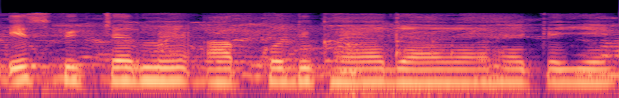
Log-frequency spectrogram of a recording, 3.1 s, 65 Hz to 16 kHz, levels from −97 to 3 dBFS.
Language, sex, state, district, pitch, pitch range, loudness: Hindi, male, Chandigarh, Chandigarh, 170 Hz, 165-180 Hz, -15 LUFS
